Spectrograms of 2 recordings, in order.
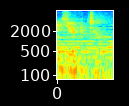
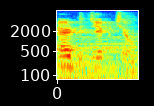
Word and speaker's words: adjective: इसका पूरा नाम है एजेक्टिव। अक्सर हम इसको एडजेक्टिव पढ़ते हैं, एडजेक्टिव। इसमें डी जो है वो साइलेंट है, जबकि पूरा लफ्ज़ हम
